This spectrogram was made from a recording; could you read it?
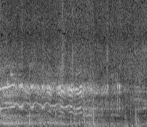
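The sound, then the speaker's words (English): The horse Silver, urged forward, whinnies loudly, a long wavering neigh with bright harmonic pitch, while faint hoof clops sound underneath. “Rein in your horses, men.”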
